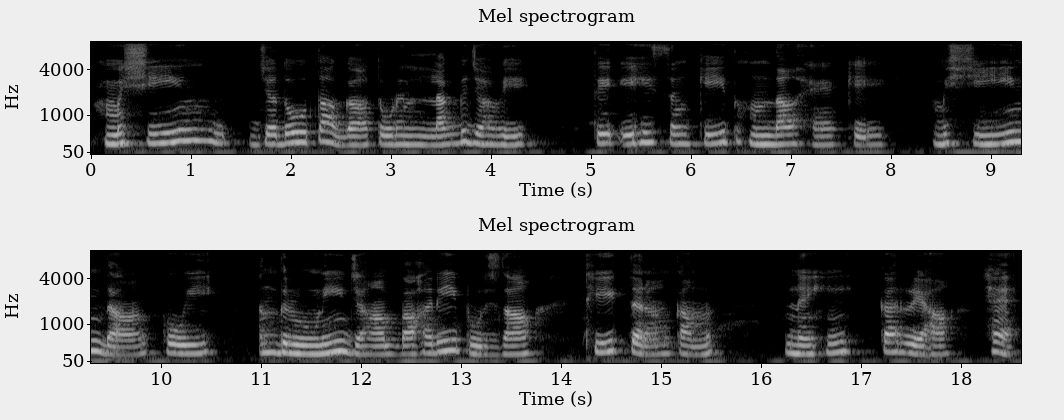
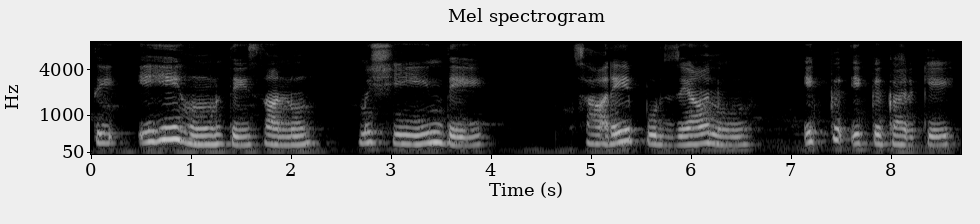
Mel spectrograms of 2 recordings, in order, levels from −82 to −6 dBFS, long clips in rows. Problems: background sounds at intervals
